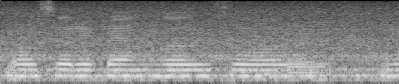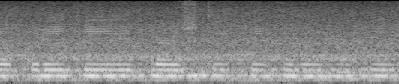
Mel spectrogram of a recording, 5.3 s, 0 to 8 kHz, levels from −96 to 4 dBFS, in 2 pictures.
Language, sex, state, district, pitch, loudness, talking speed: Hindi, female, Chhattisgarh, Raipur, 190 Hz, -15 LUFS, 80 wpm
